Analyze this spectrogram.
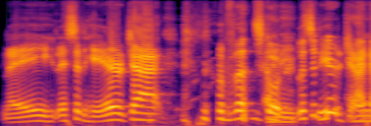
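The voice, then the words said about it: Put-on Northern Irish accent. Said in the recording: “Accents, I can do accents when I'm not asked to do an accent ... Northern Ireland”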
